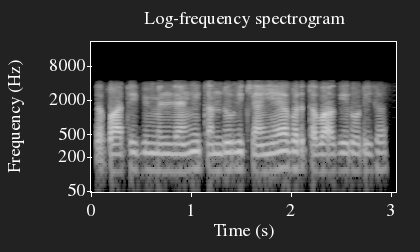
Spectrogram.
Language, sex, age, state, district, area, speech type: Hindi, male, 18-30, Rajasthan, Karauli, rural, conversation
